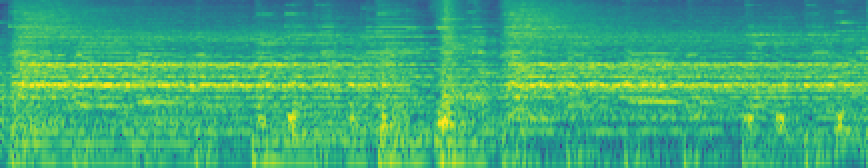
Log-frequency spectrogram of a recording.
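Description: Large mixed choir singing with an orchestra of strings and brass, in a steady, sustained passage.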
